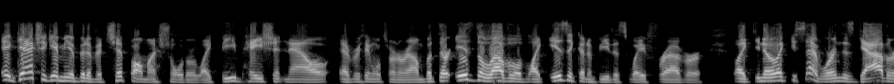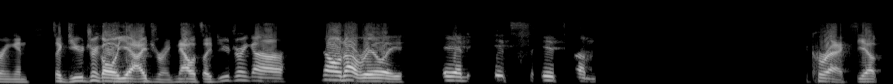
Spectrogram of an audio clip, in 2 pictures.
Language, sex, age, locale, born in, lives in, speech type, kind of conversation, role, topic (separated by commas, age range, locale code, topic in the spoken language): English, male, 20-24, en-US, United States, United States, conversation, podcast, guest, How do your personal values shape the decisions you make in life?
